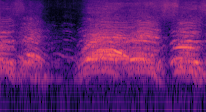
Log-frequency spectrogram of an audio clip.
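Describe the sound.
UConn students and faculty chanting together at a protest march: loud crowd voices in rhythmic chanted phrases separated by short pauses, the last phrase cut off.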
